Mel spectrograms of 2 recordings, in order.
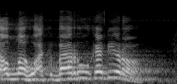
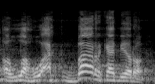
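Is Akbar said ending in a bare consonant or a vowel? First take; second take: vowel; bare consonant. First: Akbar ends with an added u vowel. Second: Akbar ends on a bare r consonant. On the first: The speaker calls it wrong. "Sepatutnya Allahu Akbaru kabira" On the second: The speaker calls it right. "Yang fasih Allahu Akbar kabira. Mati walaupun dhammah"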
